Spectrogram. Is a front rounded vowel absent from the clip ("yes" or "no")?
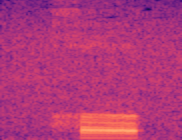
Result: no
